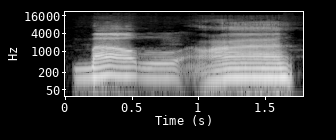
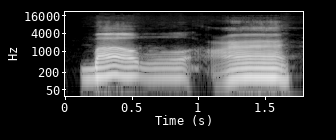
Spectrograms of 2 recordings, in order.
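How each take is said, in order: The two takes are said the same way.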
